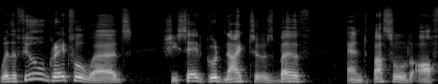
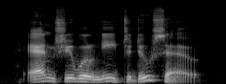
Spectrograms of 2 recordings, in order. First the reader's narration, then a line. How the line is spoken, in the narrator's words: said Holmes gravely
